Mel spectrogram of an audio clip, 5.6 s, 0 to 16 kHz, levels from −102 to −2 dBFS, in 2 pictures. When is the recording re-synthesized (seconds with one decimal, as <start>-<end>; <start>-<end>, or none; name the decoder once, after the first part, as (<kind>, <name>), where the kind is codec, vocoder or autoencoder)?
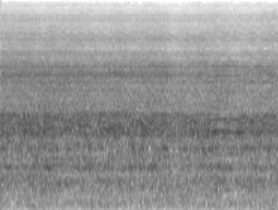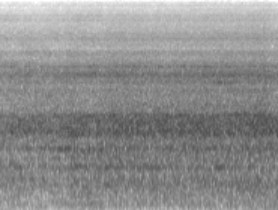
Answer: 0.4-3.8 (codec, SNAC)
